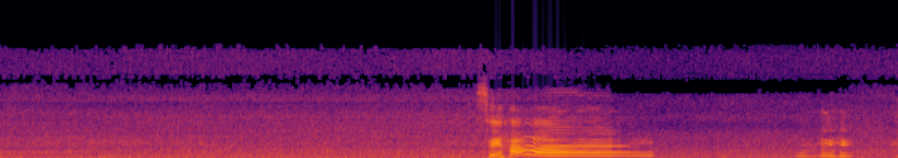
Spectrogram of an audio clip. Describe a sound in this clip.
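Shallow water trickles over stones.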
